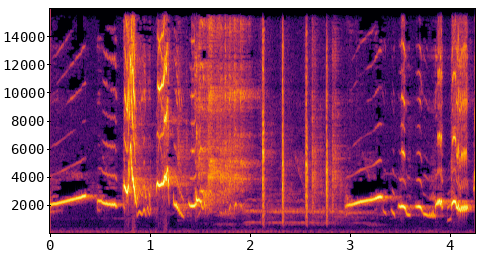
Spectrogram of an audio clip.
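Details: White-rumped shama, a kept bird, singing: a long level whistle, then sweeping squeaky notes and clicks, ending in a wavering, rapidly modulated warble, over a faint low background hum.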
